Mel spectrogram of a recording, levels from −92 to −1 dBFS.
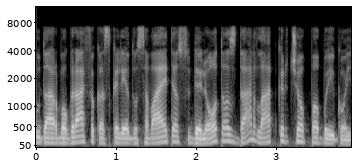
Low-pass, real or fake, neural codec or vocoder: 7.2 kHz; fake; codec, 16 kHz, 4 kbps, FunCodec, trained on LibriTTS, 50 frames a second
